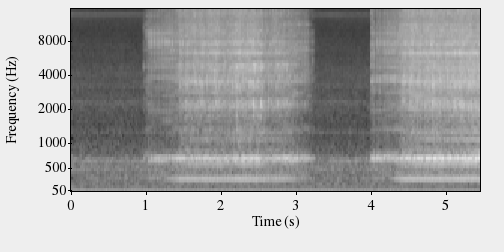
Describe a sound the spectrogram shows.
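A lathe tool cuts into spinning wood with a loud scraping whine.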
